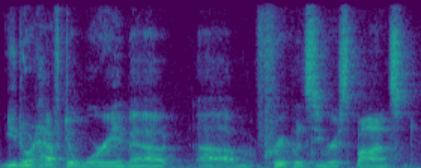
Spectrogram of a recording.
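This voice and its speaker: A man's voice: deep voice, fairly even intonation, fairly quick, a bit bright, a little hiss or hum. A man, a mastering engineer guest, explaining technical details in a casual podcast chat with many fillers.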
